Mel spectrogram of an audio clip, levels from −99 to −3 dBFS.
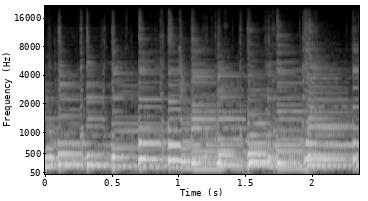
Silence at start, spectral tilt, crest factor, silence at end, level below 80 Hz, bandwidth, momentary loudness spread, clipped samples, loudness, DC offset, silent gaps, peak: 0 s; -7.5 dB/octave; 14 dB; 0 s; -62 dBFS; 16 kHz; 3 LU; under 0.1%; -24 LUFS; under 0.1%; none; -10 dBFS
